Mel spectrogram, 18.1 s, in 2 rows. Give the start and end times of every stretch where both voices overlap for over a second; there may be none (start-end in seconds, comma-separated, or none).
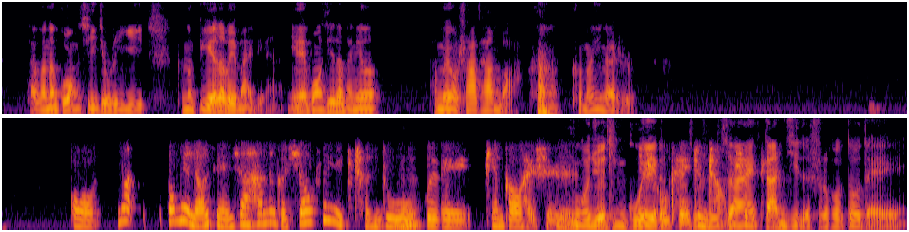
15.4-16.8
